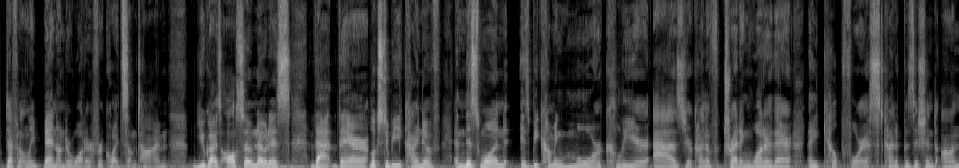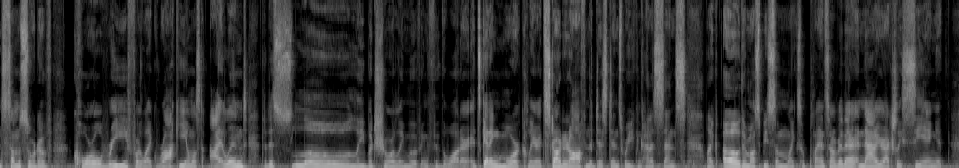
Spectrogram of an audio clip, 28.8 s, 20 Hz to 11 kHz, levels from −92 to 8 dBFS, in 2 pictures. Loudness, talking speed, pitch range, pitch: -29 LUFS, 190 wpm, 100-135 Hz, 120 Hz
